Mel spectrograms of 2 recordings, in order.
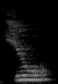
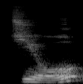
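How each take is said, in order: First: The final vowel sounds like 'oo'. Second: The final vowel sounds like 'oh'. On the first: The speaker calls it wrong. "J'ai pas dit Tiu" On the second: The speaker calls it right. "j'ai prononcé Tio"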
